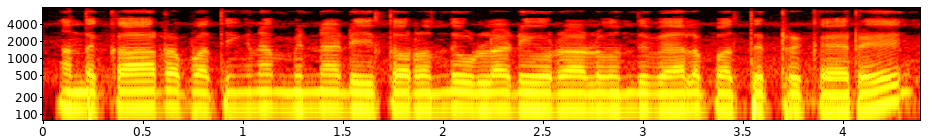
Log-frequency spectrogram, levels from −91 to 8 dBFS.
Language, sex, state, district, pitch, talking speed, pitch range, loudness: Tamil, male, Tamil Nadu, Kanyakumari, 120 Hz, 150 wpm, 120-125 Hz, -16 LUFS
